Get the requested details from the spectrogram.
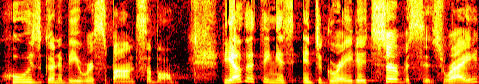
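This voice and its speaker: Moving at a moderate pace, a plain, everyday voice shows ordinary pitch variation. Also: woman. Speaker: panelist, behavioral health organization leader. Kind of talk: conference panel talk.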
